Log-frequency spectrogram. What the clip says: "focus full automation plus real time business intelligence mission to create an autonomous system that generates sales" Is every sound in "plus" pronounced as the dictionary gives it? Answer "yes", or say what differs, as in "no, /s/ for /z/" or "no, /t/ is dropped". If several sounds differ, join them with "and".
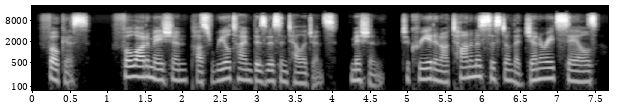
no, /l/ is dropped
